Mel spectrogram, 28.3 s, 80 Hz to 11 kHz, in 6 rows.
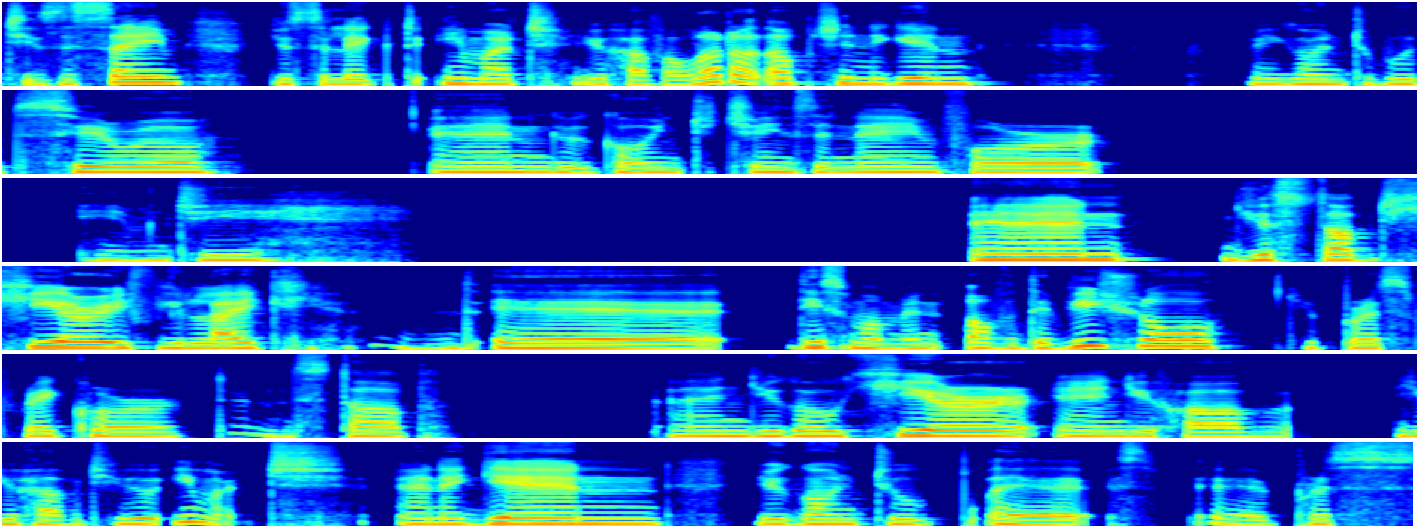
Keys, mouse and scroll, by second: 0.3 click, 1.6 click, 3.3 click, 4.5-5.9 drag, 6.7-8.0 drag, 13.1-26.5 drag.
